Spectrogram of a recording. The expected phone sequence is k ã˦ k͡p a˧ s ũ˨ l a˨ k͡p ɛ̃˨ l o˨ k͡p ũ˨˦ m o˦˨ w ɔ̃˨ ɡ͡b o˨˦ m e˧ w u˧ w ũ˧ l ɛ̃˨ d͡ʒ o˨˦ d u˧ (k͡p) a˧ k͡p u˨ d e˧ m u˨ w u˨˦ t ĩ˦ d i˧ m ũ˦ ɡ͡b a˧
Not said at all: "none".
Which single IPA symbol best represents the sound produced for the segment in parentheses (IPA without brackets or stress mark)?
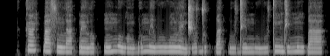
ɡ͡b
